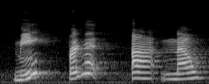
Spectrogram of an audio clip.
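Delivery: high, rising disbelief; incredulous denial. Retold or imitated. Acting incredulous reply to mom.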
